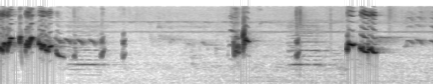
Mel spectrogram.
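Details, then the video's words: Sparse red-whiskered bulbul morning song for training wild-caught birds: an opening warbled phrase, then isolated whistled notes and short chirps separated by pauses, over a quiet background. "luyện cho chào mào bổi hót | luyện giọng chào mào hót sáng kích bổi hót đấu căng lửa. chào mào hót"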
